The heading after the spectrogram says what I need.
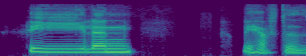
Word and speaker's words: vielen: Then we have the V sound that sounds like an F, vielen.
